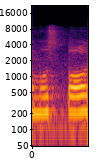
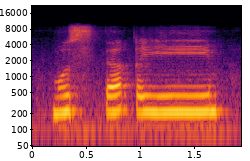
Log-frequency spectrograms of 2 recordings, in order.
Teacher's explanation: آگے تا کو بھی باریک رکھنا ہے، مستو نہیں کہنا، مستقیم، تا باریک اور قیم کو پر پڑھیں گے ، آگے مدارس وقفی کر دیں گے، 6 کاؤنٹ کرنا ہے۔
